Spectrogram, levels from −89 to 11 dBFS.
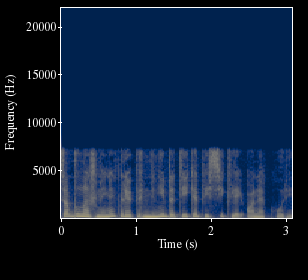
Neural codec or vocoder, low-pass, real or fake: codec, 16 kHz, 0.5 kbps, FunCodec, trained on LibriTTS, 25 frames a second; 7.2 kHz; fake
